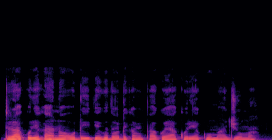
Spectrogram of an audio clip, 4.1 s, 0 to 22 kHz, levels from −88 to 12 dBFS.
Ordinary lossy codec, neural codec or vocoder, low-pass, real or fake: none; none; none; real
